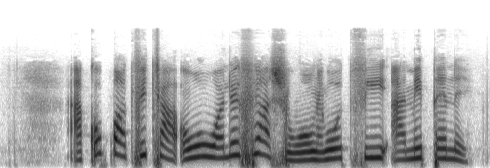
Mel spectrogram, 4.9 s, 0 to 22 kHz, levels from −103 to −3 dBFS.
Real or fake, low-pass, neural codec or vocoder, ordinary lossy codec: fake; 10.8 kHz; codec, 24 kHz, 0.9 kbps, WavTokenizer, medium speech release version 2; none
